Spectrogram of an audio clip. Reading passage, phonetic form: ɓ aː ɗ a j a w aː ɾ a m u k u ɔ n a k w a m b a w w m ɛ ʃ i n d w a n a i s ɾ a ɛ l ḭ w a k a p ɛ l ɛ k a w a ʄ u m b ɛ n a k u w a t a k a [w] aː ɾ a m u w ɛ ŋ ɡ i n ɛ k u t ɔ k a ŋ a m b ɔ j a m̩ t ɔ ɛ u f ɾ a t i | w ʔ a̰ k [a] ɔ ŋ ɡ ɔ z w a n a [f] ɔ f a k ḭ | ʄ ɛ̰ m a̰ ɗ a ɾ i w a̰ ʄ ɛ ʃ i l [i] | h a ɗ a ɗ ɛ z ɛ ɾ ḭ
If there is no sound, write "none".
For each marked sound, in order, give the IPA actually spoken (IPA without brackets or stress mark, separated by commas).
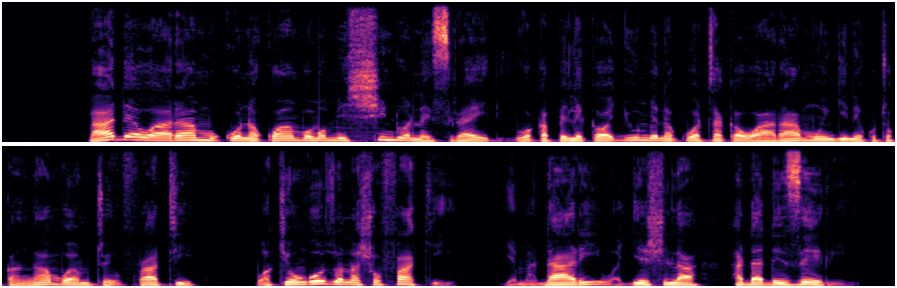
w, i, ʃ, a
